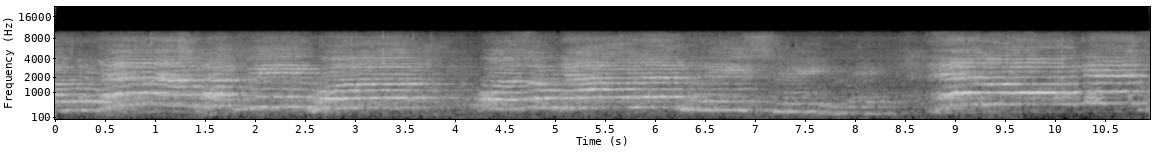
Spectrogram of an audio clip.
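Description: A teenage girl singing a national anthem solo and unaccompanied into a microphone, in long held phrases with short breaks about four seconds and eight and a half seconds in.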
